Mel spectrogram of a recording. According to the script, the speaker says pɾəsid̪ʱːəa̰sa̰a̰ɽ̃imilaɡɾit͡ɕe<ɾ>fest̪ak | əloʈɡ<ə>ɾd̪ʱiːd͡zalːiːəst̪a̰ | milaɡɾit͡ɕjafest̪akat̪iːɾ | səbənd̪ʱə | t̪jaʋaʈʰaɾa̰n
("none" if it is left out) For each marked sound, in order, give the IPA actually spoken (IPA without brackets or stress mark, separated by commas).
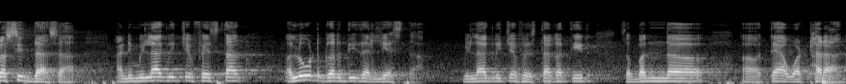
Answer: none, ə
